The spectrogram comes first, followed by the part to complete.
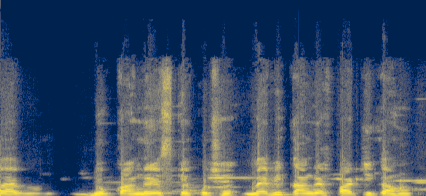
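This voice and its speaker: A man speaks at a high pitch. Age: 70s. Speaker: local politician. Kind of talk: news interview.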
